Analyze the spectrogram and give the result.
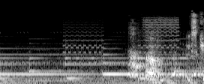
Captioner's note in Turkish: telefon çaliyor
